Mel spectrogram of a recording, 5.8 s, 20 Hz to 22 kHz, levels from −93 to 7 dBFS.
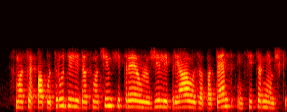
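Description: Throughout, the speech sounds narrow, slightly rough and synthetic, confined to roughly 300 Hz to 3.5 kHz, with plainly audible coding damage. This is the G.729 codec: each 10 ms frame is rebuilt from a vocal tract filter, a pitch predictor and a few pulses, which fits an 8 kbit/s G.729A stream.

From 0.61 to 0.67 s the voice smears into a buzzy tone or coloured noise that fades. This is VoIP packet loss concealed by the speech codec. About 40 ms of audio went missing, which fits four lost frames, and the decoder extended its last pitch and filter at falling gain.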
